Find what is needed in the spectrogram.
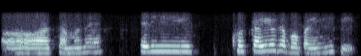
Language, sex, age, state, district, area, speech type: Assamese, female, 18-30, Assam, Sonitpur, rural, conversation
